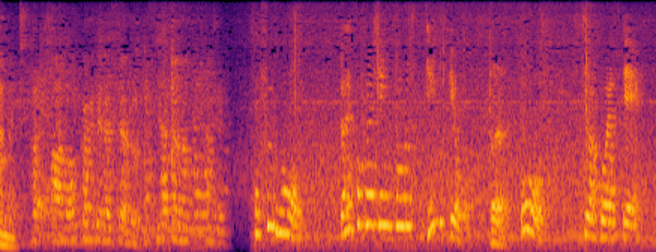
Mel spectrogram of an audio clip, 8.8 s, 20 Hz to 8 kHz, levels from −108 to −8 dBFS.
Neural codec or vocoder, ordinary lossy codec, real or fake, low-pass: none; none; real; none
